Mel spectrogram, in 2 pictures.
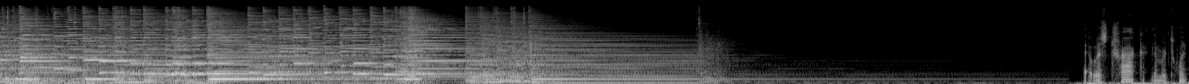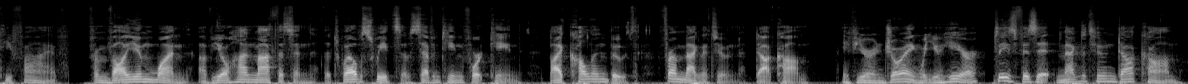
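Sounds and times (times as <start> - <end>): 
classical suite courante in C minor: 0.0 - 10.6
person speaking: 10.7 - 23.7.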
